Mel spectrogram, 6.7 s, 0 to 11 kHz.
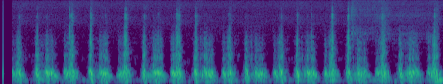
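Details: Auscultation stress test at position P (rates 78–102–120–138 bpm across lying, sitting, standing, bobbing, standing; unusually loud supine): loud, dense, regular heartbeats about 77/min with smeared noisy sound around S2, an S2 murmur.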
